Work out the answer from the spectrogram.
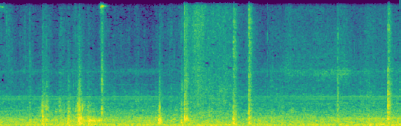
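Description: Shinkansen train heard from inside the passenger car as it runs into its terminal station: a steady running rumble with irregular sharp clicks from the wheels passing over rail joints and points, about seven in all.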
